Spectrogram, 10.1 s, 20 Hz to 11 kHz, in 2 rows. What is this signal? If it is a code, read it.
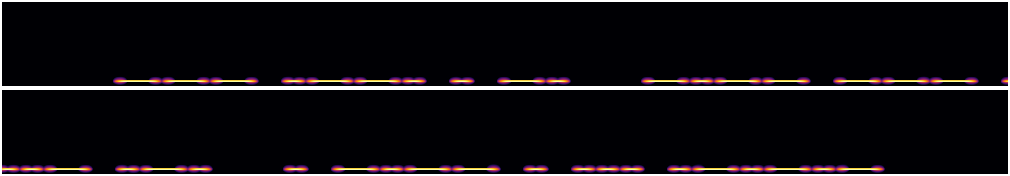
Morse code, heard as a keyed tone, about 20 wpm, 700 Hz. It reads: OPEN YOUR EYES.
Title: Easy Sentences with Hints - 20wpm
